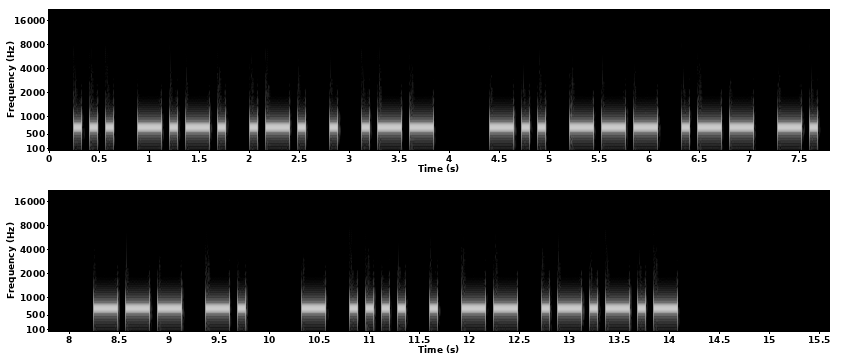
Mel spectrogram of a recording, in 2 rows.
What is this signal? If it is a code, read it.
Morse code, heard as a keyed tone, about 15 wpm, 700 Hz. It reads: SCREW DOWN ON THEM.
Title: Sentences from Top 1600 Words 15wpm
